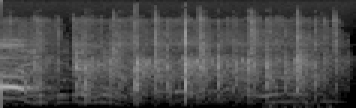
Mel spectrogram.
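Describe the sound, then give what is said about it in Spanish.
An audience breaks into steady, dense applause for the Lord, many hands clapping at once in a busy, sustained patter, with voices calling out and talking over it. “De repente dice, dale un aplauso al Señor.”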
